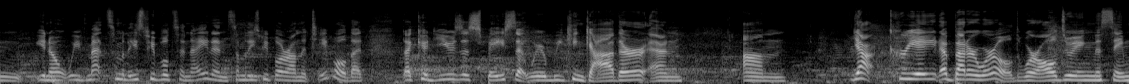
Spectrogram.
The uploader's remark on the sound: ON THE SCENE. Broadcasts live from AOK Game Bar, one of Downtown Kitchener's most fun and unique spaces.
